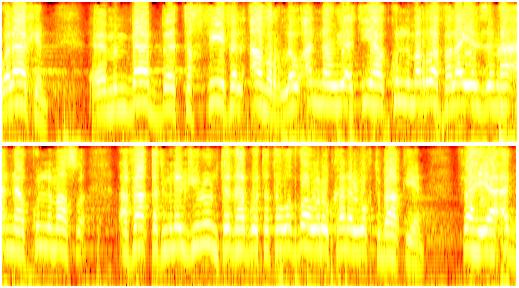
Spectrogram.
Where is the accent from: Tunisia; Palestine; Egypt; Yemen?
Yemen; وهذا موجود عندنا في اليمن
